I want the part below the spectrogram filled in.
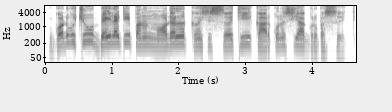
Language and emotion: Kashmiri, neutral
